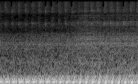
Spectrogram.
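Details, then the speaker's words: 2022–2023 Kawasaki KLR650 started in the 30s°F after sitting a couple weeks; rapid, regular rattle riding on the single's idle thump in time with each firing pulse; rattle at idle, owner suspects skid plate loose after last trip. "here at rattling all mine I need to figure out what that is I think it's my skid plate rattling after my last my last trip"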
